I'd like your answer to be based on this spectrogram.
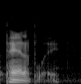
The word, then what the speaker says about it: panoply: Does he Penelope? – I don't think he's got a panoply. – Penelope, Lamar, I can't pronounce the word right.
